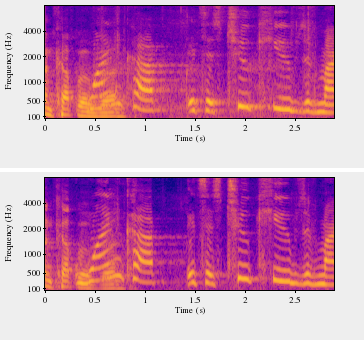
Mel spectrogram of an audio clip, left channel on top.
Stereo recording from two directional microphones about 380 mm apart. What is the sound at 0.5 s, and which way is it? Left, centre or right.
A woman's voice, right.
